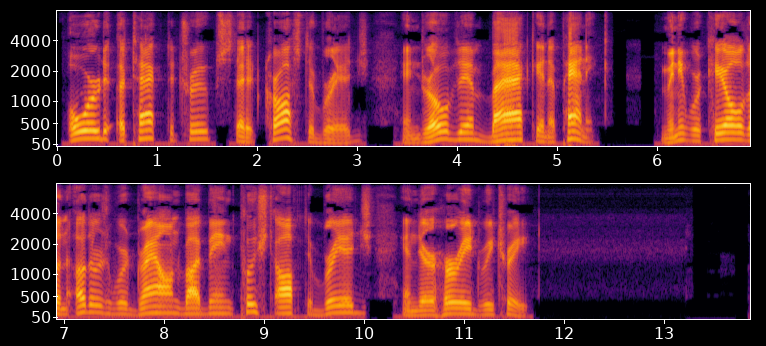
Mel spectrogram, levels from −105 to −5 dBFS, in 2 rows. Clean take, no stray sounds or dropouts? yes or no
yes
